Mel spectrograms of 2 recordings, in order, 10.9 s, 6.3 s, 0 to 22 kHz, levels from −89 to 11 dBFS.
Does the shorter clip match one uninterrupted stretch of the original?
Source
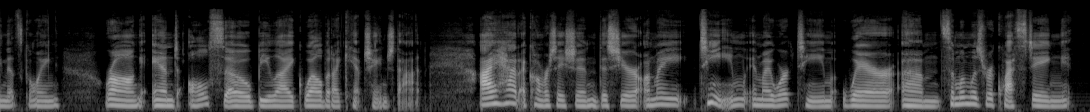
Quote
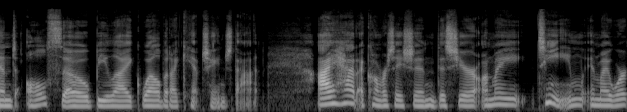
yes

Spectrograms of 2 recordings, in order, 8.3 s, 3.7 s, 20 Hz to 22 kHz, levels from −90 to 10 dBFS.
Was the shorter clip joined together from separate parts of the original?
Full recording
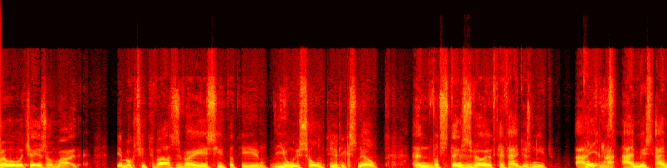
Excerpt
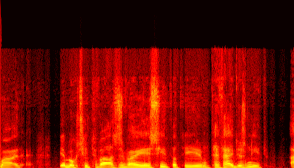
yes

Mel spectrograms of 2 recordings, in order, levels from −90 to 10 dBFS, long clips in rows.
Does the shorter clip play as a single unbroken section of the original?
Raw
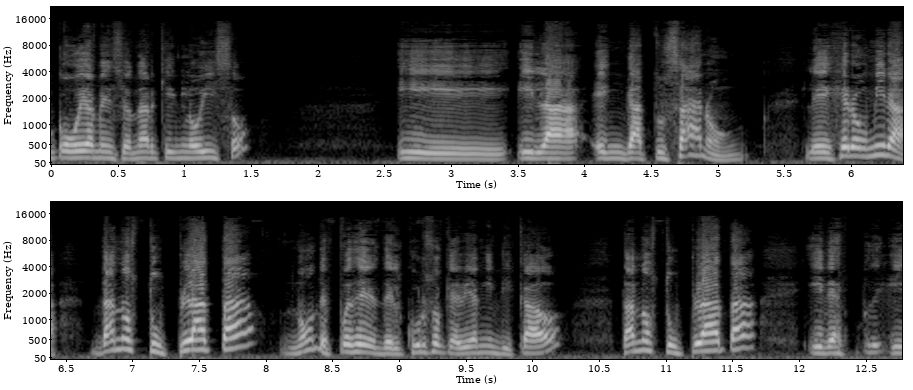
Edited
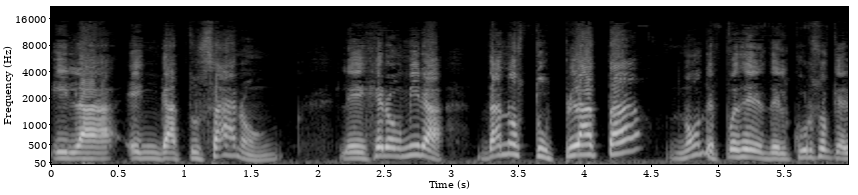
yes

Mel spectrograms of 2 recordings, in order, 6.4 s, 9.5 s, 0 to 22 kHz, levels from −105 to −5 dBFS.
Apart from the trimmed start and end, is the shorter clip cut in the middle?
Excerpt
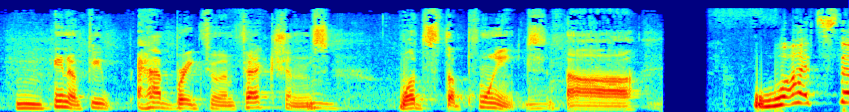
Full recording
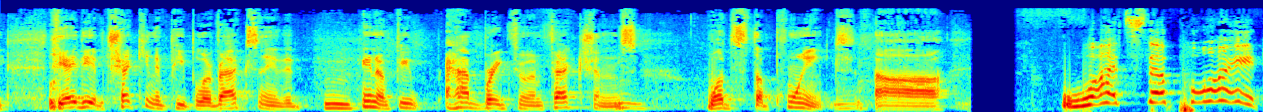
no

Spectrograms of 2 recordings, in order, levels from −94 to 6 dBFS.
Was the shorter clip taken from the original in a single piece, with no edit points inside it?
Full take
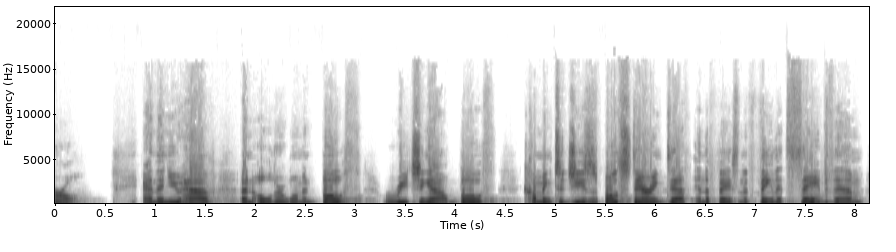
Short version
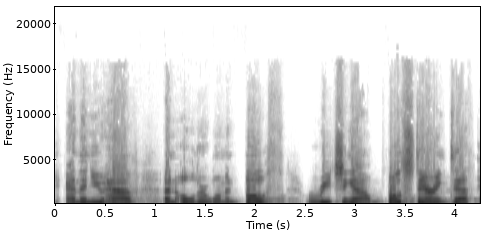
no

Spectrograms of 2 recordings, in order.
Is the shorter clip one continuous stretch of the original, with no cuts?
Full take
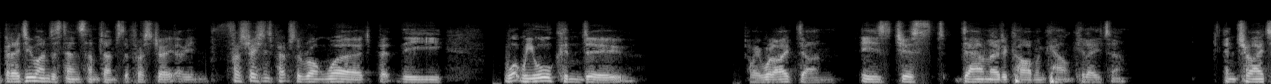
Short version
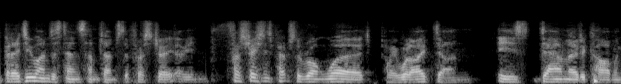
no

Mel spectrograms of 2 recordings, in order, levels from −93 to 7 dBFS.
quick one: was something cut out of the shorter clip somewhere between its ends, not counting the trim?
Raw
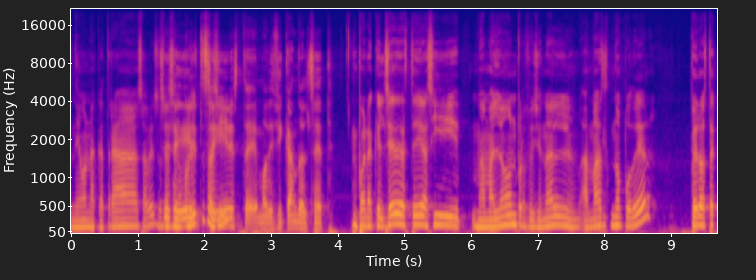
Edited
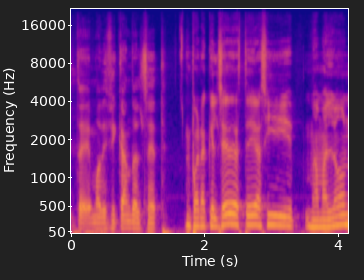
no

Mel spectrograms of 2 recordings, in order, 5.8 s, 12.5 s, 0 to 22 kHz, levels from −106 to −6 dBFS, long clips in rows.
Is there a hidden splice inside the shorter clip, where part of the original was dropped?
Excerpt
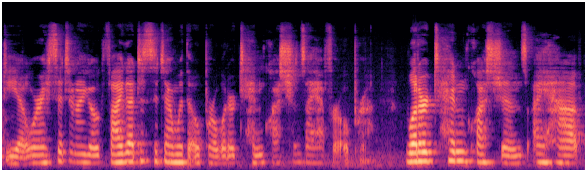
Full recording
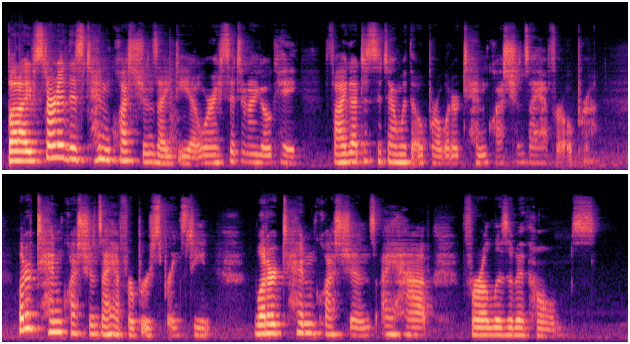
yes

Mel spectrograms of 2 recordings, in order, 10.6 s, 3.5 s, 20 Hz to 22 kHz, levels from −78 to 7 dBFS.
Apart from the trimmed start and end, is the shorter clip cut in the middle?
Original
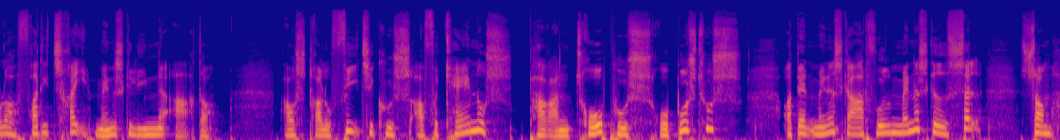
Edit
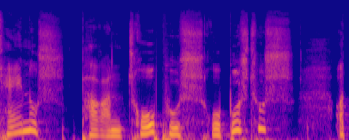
no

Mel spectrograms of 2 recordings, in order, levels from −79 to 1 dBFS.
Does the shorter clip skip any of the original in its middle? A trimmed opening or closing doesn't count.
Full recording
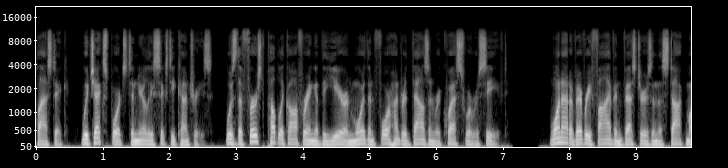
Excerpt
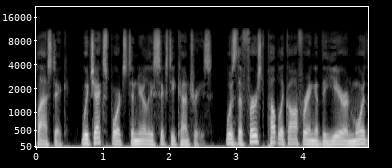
no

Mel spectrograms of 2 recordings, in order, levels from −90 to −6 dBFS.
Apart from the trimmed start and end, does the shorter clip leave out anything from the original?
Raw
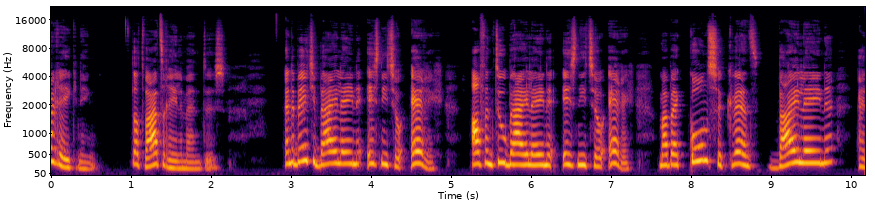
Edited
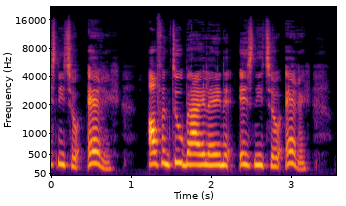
no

